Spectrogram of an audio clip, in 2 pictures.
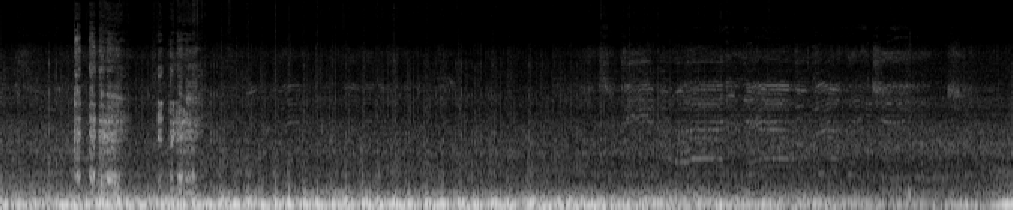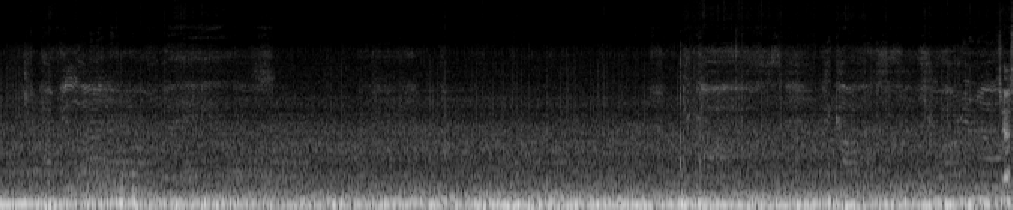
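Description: Low, steady road and engine rumble inside a car cabin while driving along a city street, easing off briefly about halfway through and then building again.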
